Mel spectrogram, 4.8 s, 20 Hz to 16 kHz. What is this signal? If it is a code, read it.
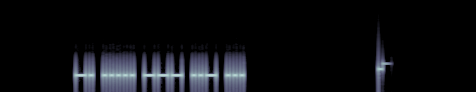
Morse code, heard as a keyed tone, about 34 wpm, 700 Hz. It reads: N5OUS
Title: USA Call Signs Repeated 2x 35wpm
